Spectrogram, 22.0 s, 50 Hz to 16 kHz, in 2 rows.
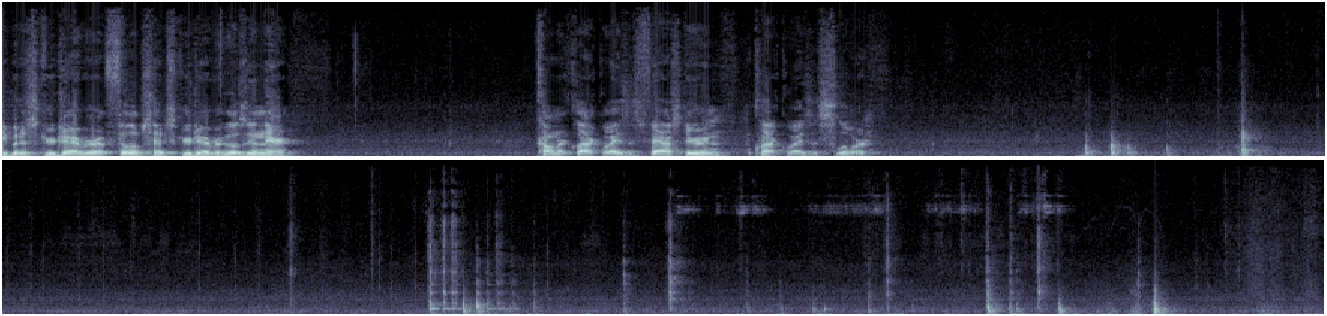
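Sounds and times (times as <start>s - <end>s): metal clicks and clinks: 16.2s - 20.0s
metal clatter with ring: 16.6s - 20.0s.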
